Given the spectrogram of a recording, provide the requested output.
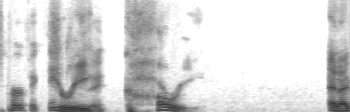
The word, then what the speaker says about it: Currie: Currie. And I pronounced the whole thing.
